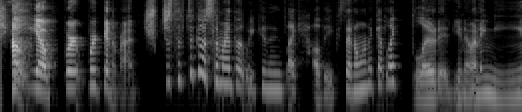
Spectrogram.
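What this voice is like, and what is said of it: Put-on Valley Girl accent. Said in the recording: “a Valley Girl accent ... Do your classic rom-com accent from California.”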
